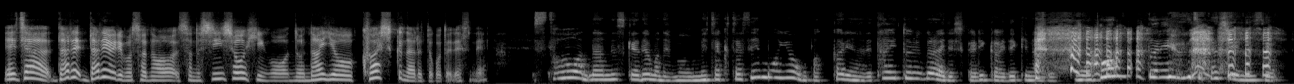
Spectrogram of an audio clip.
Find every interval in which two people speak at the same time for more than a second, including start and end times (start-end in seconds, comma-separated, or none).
none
